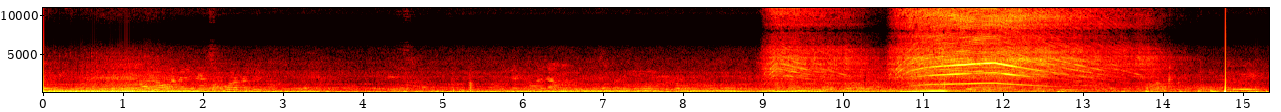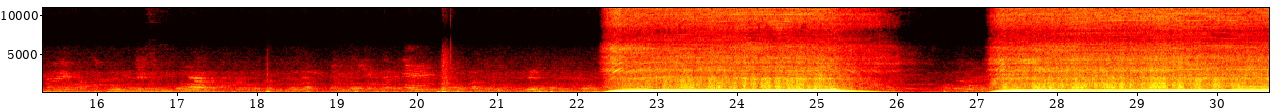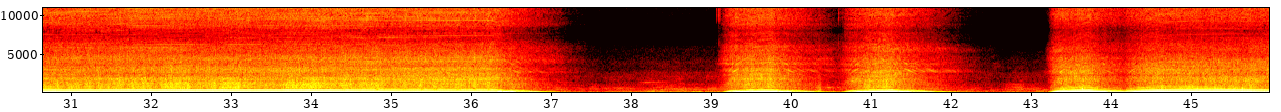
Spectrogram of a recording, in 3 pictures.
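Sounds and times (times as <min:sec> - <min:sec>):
small electric motor whining: 0:09.0 - 0:14.3, 0:22.3 - 0:26.2, 0:27.1 - 0:37.3, 0:39.1 - 0:42.3, 0:43.2 - 0:45.9.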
